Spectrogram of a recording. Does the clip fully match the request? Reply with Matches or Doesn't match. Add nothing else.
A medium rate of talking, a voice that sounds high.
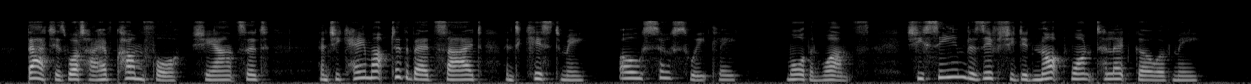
Matches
